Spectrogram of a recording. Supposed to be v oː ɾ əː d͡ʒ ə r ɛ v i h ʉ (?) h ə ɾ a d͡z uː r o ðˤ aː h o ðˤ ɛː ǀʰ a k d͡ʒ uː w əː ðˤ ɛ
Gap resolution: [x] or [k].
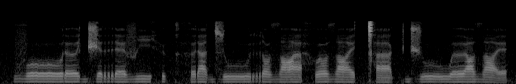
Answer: k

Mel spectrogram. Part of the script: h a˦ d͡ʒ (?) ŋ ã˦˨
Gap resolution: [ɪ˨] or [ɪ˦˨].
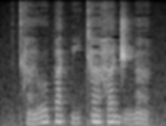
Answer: ɪ˨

